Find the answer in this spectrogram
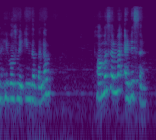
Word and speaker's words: Edison: was making the balam Edison not Edition Edison I always be confused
